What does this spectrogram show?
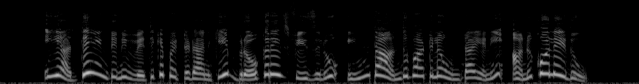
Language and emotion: Telugu, surprised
